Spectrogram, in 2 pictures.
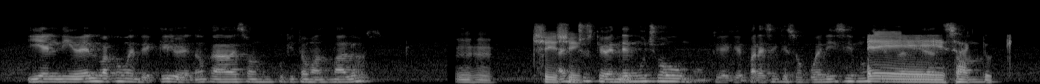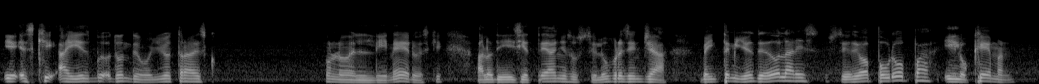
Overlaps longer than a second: present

